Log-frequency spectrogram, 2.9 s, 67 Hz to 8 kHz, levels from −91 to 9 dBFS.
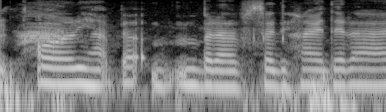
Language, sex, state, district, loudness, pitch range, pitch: Hindi, female, Uttar Pradesh, Shamli, -16 LUFS, 160-210 Hz, 205 Hz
